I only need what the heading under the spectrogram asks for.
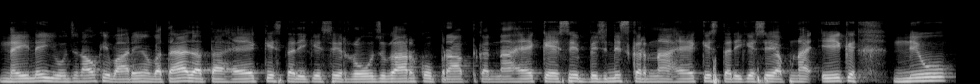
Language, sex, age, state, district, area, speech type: Hindi, male, 45-60, Rajasthan, Karauli, rural, spontaneous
